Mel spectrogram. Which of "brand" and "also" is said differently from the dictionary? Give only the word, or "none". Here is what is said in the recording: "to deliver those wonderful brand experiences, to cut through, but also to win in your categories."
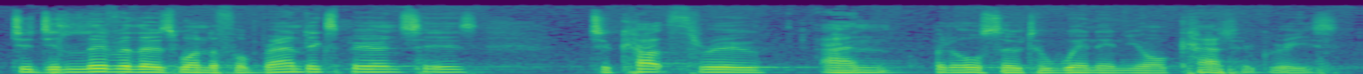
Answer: none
